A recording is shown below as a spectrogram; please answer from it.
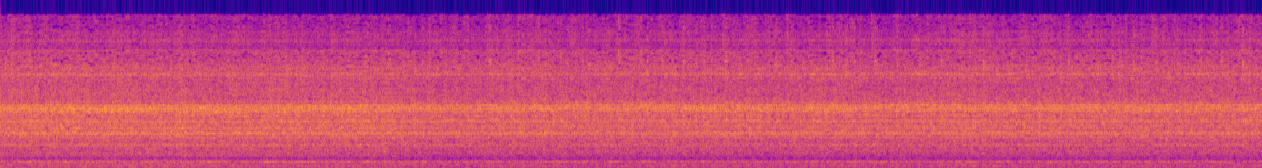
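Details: Carbureted engine idling after carburetor, distributor and timing adjustment: a steady, even idle rumble with no misfire, and a faint rattle from what sounds like something loose inside the muffler; engine idling properly.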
